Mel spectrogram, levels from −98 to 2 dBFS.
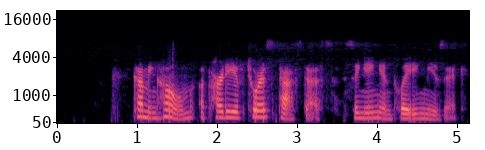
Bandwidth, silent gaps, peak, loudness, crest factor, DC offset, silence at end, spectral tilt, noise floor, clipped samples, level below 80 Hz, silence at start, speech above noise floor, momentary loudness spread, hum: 7.6 kHz; none; -12 dBFS; -31 LUFS; 20 dB; under 0.1%; 0.2 s; -4 dB/octave; -83 dBFS; under 0.1%; -72 dBFS; 0.95 s; 53 dB; 11 LU; none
